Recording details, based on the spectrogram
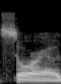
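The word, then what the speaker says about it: Tsuro: both are out called Soro the t is silent uh TS URL I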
